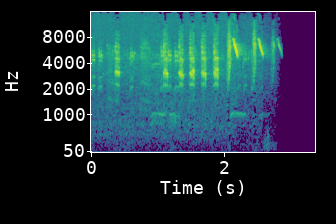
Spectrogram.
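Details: Varied sedge warbler phrase of separate chirps, short whistles and a few rising notes, spaced unevenly before ending abruptly in silence.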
